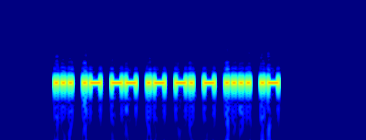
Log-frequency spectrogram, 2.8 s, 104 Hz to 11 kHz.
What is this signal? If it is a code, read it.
Morse code, heard as a keyed tone, about 45 wpm, 700 Hz. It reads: SAMANTHA
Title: USA Common Names - 45wpm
